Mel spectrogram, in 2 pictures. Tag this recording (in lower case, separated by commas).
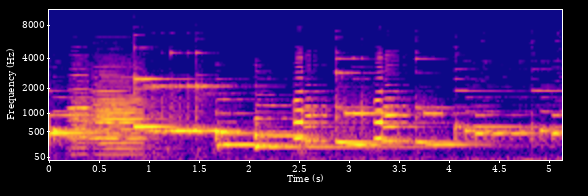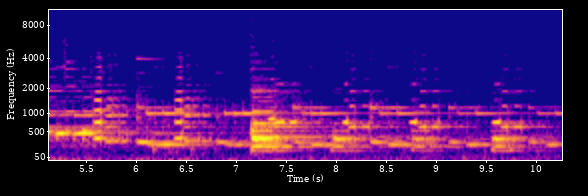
playing vibraphone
